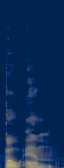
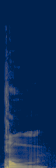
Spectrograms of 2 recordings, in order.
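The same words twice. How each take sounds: First: "poem" pronounced poh-EM, both vowels sounded; "poem" in two distinct beats; two-syllable poem. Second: "poem" pronounced pome, like home; "poem" as pome, no second vowel; one-syllable poem. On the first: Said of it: "It's not". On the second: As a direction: squash "poem" into a single syllable. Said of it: "it would be P O M E". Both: Shown as a demonstration.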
